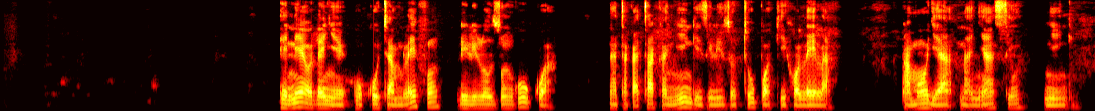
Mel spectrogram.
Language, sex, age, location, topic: Swahili, male, 25-35, Dar es Salaam, government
